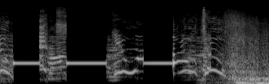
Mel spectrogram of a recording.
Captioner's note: beep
